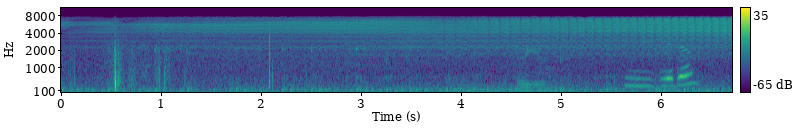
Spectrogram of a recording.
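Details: A large cicada on a stop-sign pole, heard about two feet away on a summer day, gives a steady, high, ear-piercing hissing buzz that runs unbroken, with people talking softly nearby.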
